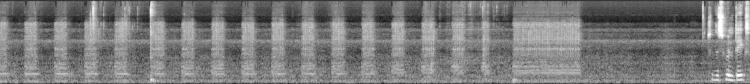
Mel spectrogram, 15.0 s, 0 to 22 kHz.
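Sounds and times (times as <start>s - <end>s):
espresso machine pump pulsing: 0.0s - 11.7s.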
